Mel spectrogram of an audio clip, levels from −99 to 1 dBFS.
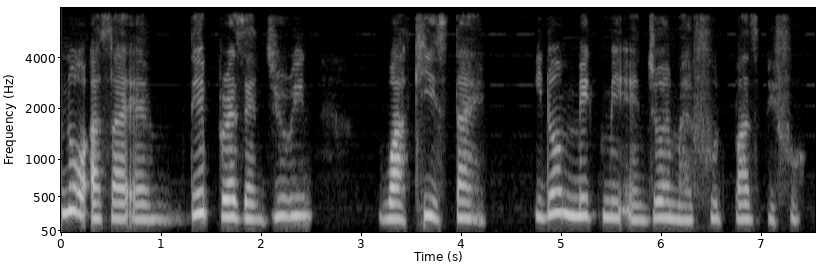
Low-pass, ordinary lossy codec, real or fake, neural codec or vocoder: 7.2 kHz; none; fake; vocoder, 22.05 kHz, 80 mel bands, HiFi-GAN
